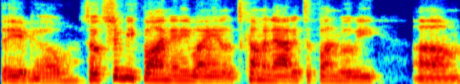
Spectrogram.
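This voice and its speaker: A man's bright, sharp tone with an American accent, fairly high in pitch, at a moderate pace with ordinary pitch variation. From Florida. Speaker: radio talk show host. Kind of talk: casual chat.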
